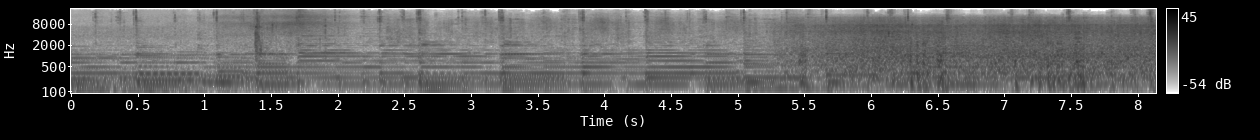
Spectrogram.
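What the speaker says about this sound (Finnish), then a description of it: "No niin, tässä ollaan sitten keskellä koskea kiven päällä." Rapids on the Ivalo river in Lapland, heard from a rock mid-current, swell into a loud, steady rush over the last few seconds after a droning tonal sound.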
